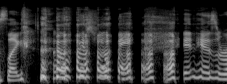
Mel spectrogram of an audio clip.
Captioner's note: laughs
